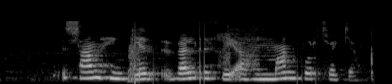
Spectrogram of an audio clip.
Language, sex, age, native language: Icelandic, female, 12, Icelandic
